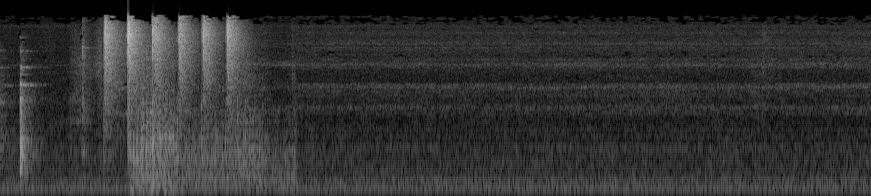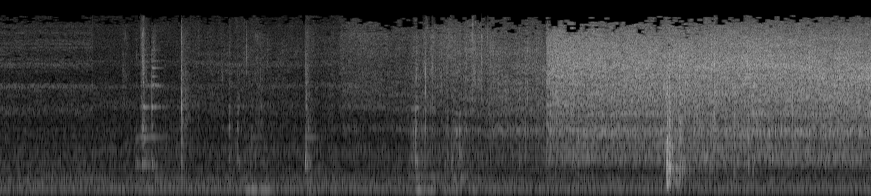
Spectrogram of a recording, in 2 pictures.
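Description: A quick run of sharp clicks about a second in, then a low steady hum. About ten seconds in a loud frying sizzle starts suddenly and holds: mushrooms going into hot fat in a Staub cast-iron cocotte to be stir-fried.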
